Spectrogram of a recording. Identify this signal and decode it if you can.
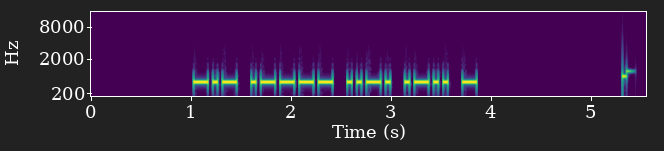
Morse code, heard as a keyed tone, about 25 wpm, 700 Hz. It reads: K1FLT
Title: USA Call Signs - 5 Characters - 2x Character Spacing - 25wpm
